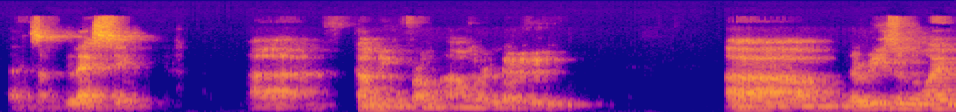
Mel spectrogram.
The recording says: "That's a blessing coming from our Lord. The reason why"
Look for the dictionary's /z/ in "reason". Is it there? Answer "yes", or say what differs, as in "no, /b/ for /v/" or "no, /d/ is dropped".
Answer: yes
